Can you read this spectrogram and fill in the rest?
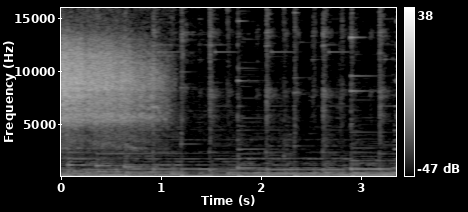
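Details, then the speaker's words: TOA PA amplifier on a 4-ohm load loses power after several minutes at high volume: music turns hoarse and gritty with a hissy rasp on every beat as the overheating output transformer saturates and the sound drops. "Terus ngedrop inilah fenomenanya ketika terjadi yang namanya satu rasi pada trafo ot"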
